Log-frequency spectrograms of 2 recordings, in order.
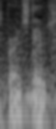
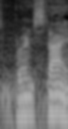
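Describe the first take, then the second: First: The last syllable sounds like 'steen'. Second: The last syllable sounds like 'stine'. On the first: It is the original form from childhood. "as a child everybody known him as Bernstein" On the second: It is the German form chosen for more prestige.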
